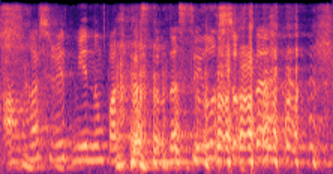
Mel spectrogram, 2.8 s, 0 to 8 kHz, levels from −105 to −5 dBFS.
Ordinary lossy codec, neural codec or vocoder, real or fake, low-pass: none; vocoder, 44.1 kHz, 128 mel bands every 256 samples, BigVGAN v2; fake; 7.2 kHz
